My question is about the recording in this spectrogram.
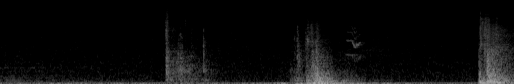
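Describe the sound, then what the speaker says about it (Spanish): A door opening in the video game Resident Evil HD Remaster on PS3, a few heavy thunks and a sliding, creaking clatter spaced across several seconds over faint background hum. "Muy bien, abrimos esta puerta."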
